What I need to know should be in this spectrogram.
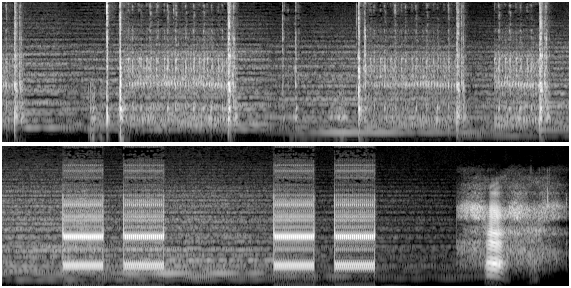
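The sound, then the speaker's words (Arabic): Rotary dial of a black government telephone being turned, giving several bursts of whirring mechanical rattle, followed by four short, loud, steady electronic tone bursts. “الهاتف الحكومي الأسود البارد. أدير القرص.”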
